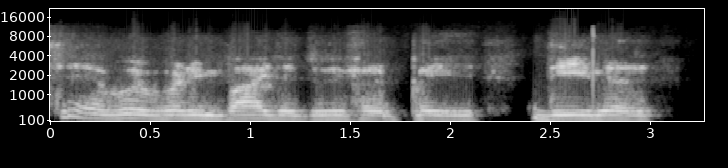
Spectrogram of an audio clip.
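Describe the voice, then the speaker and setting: A non-native accent is heard. The speech moves at a moderate pace. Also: man. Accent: foreign. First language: not English. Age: 80s+. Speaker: retired surgeon, author. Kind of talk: interview. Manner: halting.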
